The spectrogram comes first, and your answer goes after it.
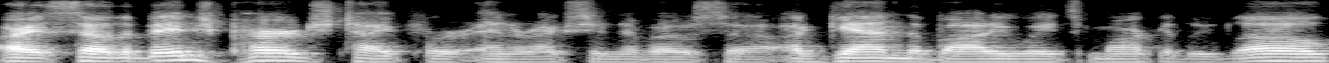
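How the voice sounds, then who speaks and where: Over a quiet background, a man speaks at a very fast pace with a Western New York accent. His pitch varies in an ordinary way. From Western New York, USA.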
